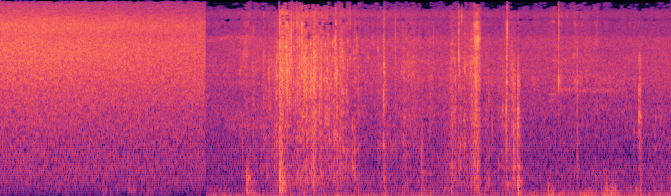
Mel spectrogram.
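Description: A steady hiss, then after a sudden cut about two seconds in, a small campfire of sticks crackling and popping with irregular sharp snaps over a low rumble.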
